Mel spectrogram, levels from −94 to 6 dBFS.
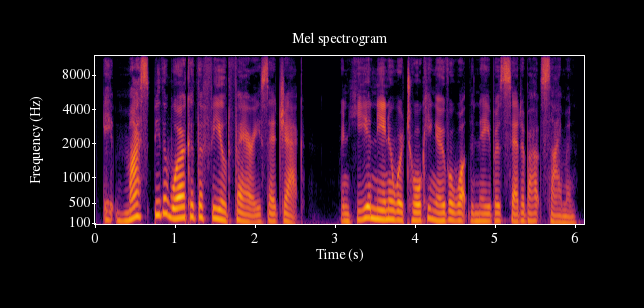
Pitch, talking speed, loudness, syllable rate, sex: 165 Hz, 235 wpm, -20 LUFS, 5.9 syllables/s, female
